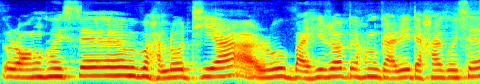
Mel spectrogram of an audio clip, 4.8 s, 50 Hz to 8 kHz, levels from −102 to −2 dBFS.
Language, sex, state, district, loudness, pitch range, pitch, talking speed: Assamese, female, Assam, Sonitpur, -15 LUFS, 220-245 Hz, 235 Hz, 110 wpm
